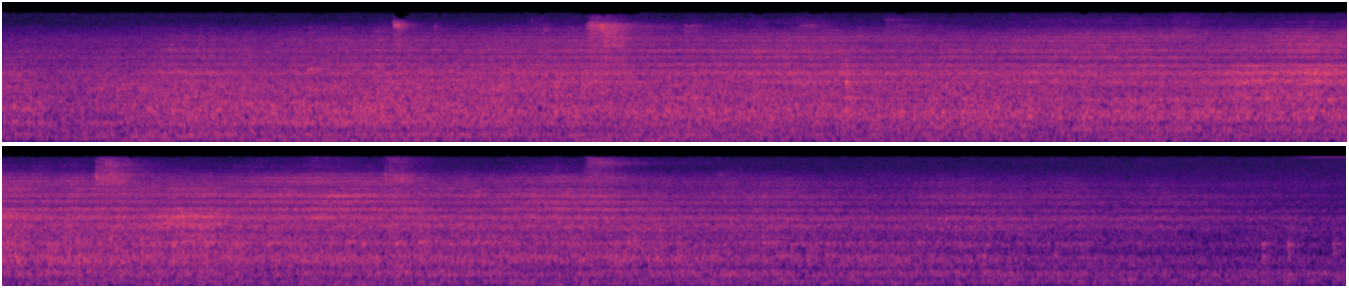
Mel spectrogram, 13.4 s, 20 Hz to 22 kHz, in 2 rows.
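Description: Diesel-hauled Metronom double-deck passenger train with a Bombardier TRAXX class 246 locomotive passing, its wheels rumbling along the rails. The sound is loudest in the first half and fades slowly as the train moves away.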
